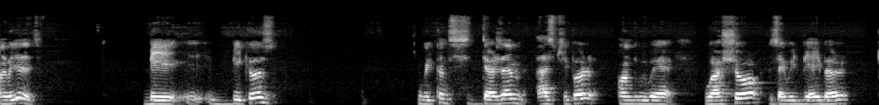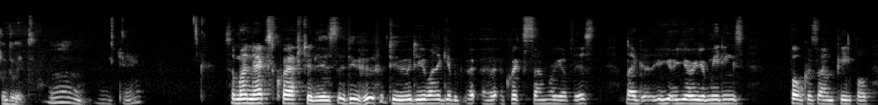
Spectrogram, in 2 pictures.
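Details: Adult man who grew up with severe stuttering alongside dysgraphia, dyspraxia and ADHD; word repetitions and hesitations while speaking English: stuttering.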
